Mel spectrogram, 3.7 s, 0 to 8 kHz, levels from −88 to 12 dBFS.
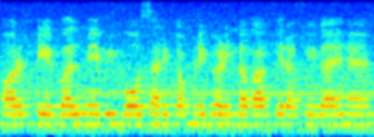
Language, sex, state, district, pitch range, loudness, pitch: Hindi, female, Chhattisgarh, Raipur, 180-185 Hz, -16 LUFS, 180 Hz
